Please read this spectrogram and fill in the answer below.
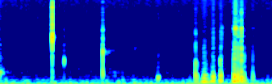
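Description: Near silence: low room hum with a few faint, scattered clicks and some soft small sounds near the end.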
